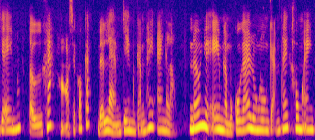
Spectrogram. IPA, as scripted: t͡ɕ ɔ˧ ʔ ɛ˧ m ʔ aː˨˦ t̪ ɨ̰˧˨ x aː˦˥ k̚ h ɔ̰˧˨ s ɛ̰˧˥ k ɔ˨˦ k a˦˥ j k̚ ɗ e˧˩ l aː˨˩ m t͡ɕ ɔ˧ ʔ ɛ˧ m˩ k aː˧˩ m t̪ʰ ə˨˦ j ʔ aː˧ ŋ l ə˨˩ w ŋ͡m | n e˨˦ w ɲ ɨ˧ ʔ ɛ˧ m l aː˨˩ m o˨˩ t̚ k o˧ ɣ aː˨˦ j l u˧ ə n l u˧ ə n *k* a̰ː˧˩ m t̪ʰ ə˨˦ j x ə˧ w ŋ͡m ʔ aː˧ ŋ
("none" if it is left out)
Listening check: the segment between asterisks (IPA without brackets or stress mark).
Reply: k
